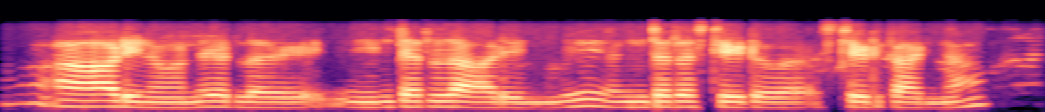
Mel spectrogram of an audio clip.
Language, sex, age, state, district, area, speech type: Telugu, male, 18-30, Telangana, Yadadri Bhuvanagiri, urban, conversation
